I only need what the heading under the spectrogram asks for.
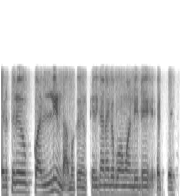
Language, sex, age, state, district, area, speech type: Malayalam, male, 18-30, Kerala, Malappuram, rural, conversation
